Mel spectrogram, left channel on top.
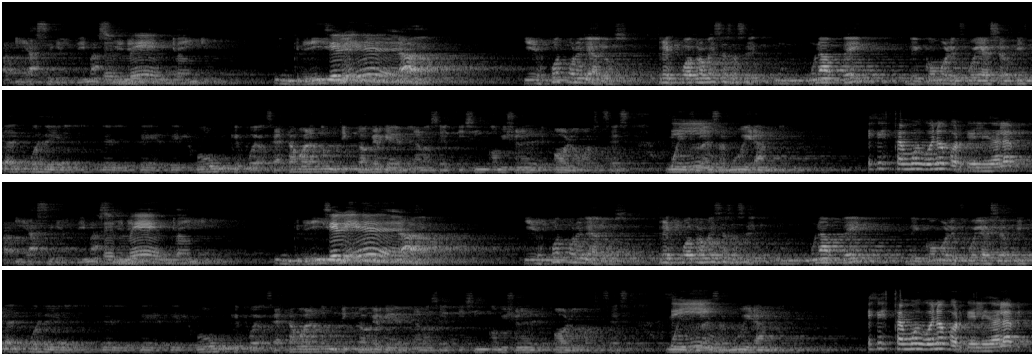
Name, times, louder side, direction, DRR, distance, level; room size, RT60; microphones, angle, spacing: voice 1, 0.1-2.1 2.7-4.3 5.2-6.2 6.6-8.7 9.0-18.1, left 1 dB, 20° left, 2 dB, 1.4 m, -35 dB
voice 2, 0.9-2.0 3.2-4.3 17.0-17.6 19.0-20.5, right 3 dB, 20° right, 9 dB, 0.5 m, -31 dB
21.5 x 18.5 x 2.3 m, 2.8 s
head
